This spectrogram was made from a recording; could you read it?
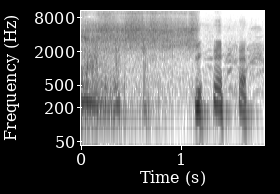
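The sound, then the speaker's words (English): A church crowd imitates a toilet flushing as a prophetic act, hands reached out as if on a flusher, with a loud, sustained breathy whoosh lasting about a second, fading into a few short, higher-pitched vocal bursts. “Okay, let's take the problem that's so big, and everybody reach out your hand, put your hand on the little flusher on the toilet, and make a flushing sound.”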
